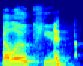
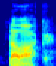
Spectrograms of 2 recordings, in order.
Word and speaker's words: Bellac: How to say your name? Is it Bellow Q or is it Bellac? Bellac. Belock. Yeah, I've been saying it wrong the entire time. Appo is saying Bellow Q and it made me question myself.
